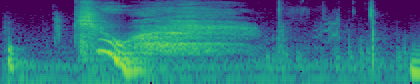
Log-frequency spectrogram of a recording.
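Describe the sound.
A single loud sneeze: a sharp inhaled catch that bursts into a breathy, hissing expulsion, followed by a short pause and a faint voiced sound at the end.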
